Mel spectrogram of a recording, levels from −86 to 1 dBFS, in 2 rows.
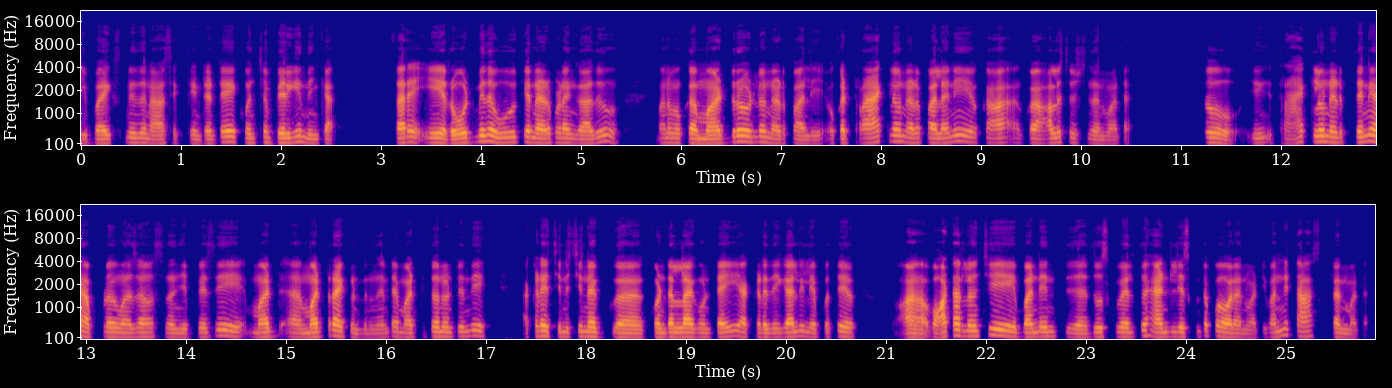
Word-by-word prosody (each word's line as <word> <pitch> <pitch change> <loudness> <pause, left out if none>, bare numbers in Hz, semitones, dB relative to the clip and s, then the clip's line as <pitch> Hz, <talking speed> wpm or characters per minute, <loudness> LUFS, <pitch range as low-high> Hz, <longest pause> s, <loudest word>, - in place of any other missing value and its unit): ఈ 120 - -7
బైక్స్ 120 0 0
మీద 140 0 -3
ఉన్న 120 - -3
ఆసక్తేంటంటే 115 +2 -5 0.2
కొంచెం 135 +2 -5
పెరిగింది 135 0 +2
ఇంకా. - - -3 0.7
సరే, 140 +4 +6 0.2
ఈ - - +2 0.2
రోడ్ 135 +3 +3
మీద 170 0 +5
ఊరికే 150 +1 +1
నడపడం 135 0 +2
గాదు. 135 +9 0 0.5
మనం 135 +1 -5
ఒక 130 - -4 0.2
మడ్ 125 +4 +3
రోడ్‌లో 160 -2 +4
నడపాలి. 115 -2 -3 0.2
ఒక - - 0
ట్రాక్‌లో 145 +6 +2
నడపాలని 135 +4 0 0.2
ఒక - - -20 0.3
ఒక 115 - -16 0.2
ఆలోచనొచ్చిందన్నమాట. 120 -6 -6 0.8
సో, 145 - 0 0.5
ఈ - - -7 0.2
ట్రాక్‌లో 160 +7 0
నడిపితేనే 150 +3 +1
అప్పుడు 135 - -4
మజా 125 +1 -1
వస్తదని 120 -2 -7
చెప్పేసి, 130 +7 -5 0.4
మడ్ 135 +2 +2
ఆహ్, 120 -1 -3
మడ్ 135 +1 +5
ట్రాకుంటుంది. 120 -7 +2
అంటే 140 +3 -5
మట్టితోనే 135 +2 -1
ఉంటుంది. 145 +4 -4 0.5
అక్కడే 155 +1 +3
చిన్న, 135 -1 -5
చిన్న 140 -1 +1 0.3
ఆహ్, 115 -1 +2
కొండల్లాగా 130 0 +4
ఉంటాయి. 130 +4 +1
అక్కడ - - -5
దిగాలి. 130 +3 +2
లేకపోతే 130 +4 -4 0.7
ఆ - - +7 0.3
వాటర్‌లో 165 -3 +5
నుంచి 180 +4 -2 0.3
బండిని 140 +2 +3 0.4
దూసుకువెళ్తూ 130 +2 -2
హ్యాండిల్ 130 +1 +3
చేసుకుంటూ 140 +2 -7
పోవాలన్నమాట. 115 -4 +1
ఇవన్నీ 135 +8 -4
టాస్క్‌లన్నమాట. 125 -6 -3
135 Hz, 140 wpm, -24 LUFS, 125-145 Hz, 0.8 s, ఆ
